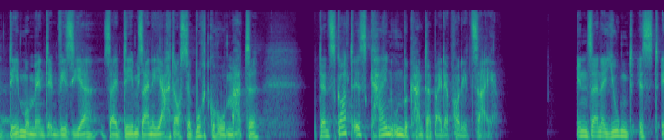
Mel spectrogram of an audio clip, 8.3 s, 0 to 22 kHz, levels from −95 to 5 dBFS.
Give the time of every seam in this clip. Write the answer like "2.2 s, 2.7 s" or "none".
1.7 s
